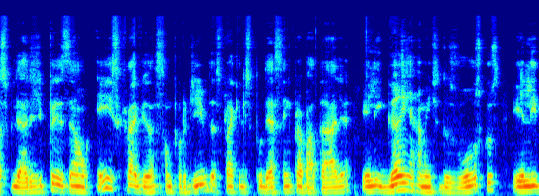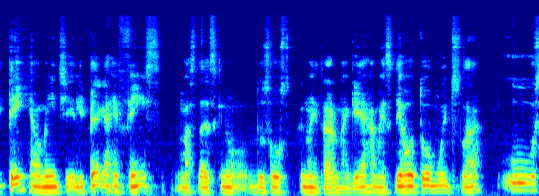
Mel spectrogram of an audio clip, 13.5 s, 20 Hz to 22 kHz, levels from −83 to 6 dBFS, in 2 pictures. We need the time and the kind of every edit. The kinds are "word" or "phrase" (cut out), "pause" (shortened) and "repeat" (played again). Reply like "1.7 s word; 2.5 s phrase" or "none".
none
